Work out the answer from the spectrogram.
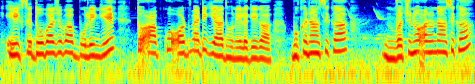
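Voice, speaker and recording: Slow, high-voiced woman teacher. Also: a little mellow, slight background noise. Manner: patient, repeats rules, asks and answers own questions; stretches vowel sounds to demonstrate length. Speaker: Sanskrit grammar teacher. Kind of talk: online lesson explaining notes.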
